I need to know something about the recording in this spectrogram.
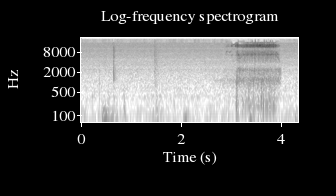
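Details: A dog snoring while fast asleep, not waking until its feet are touched; quiet low snorts roughly every one and a half seconds, then a short burst of rustling handling noise near the end.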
